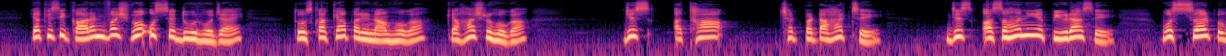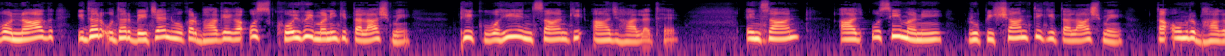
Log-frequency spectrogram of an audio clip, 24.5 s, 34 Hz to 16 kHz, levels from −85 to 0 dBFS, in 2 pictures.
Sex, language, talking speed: female, Hindi, 140 wpm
